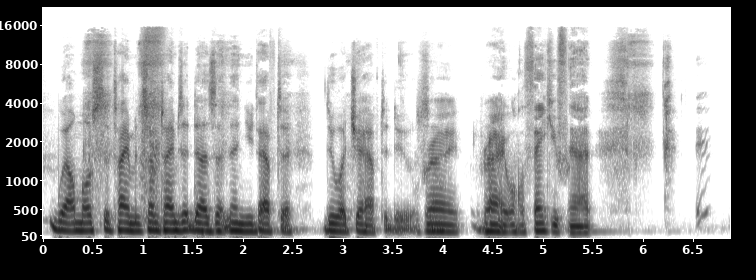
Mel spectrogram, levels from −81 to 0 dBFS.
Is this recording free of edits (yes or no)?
no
